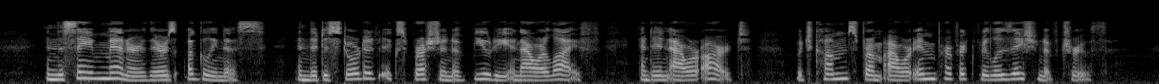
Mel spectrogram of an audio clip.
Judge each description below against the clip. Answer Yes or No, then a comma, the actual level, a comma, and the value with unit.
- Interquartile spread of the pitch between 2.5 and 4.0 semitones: Yes, average, 3.5 semitones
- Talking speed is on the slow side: No, average, 145 wpm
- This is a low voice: No, high, 220 Hz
